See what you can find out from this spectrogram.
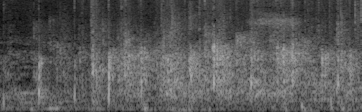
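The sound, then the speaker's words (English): A crowd applauds steadily, many hands clapping in a dense, continuous patter that stays fairly even in loudness throughout, with no voices standing out. “I'm going to give you an applause because”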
